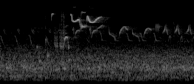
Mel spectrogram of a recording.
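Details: Cowbirds at Colony Farm in the morning: a burst of thin, very high squeaky whistles, followed by softer wavering chirps over a low hiss of background noise.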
